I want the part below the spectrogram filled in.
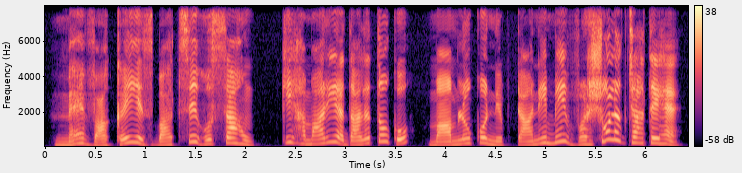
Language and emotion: Hindi, angry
